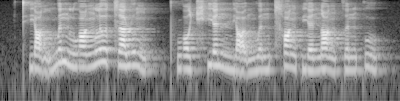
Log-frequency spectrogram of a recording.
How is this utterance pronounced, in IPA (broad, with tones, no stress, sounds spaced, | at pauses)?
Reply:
t̪ʰ j ɑ̰˨˩ ŋ m w ə˥˩ n l w ɑ˧˥ ŋ l ɤ˥˩ t͡s ä˥ ɻ ɤ˥˩ ŋ | pʰ w ɔ˧˥ t͡ɕʰ j ɛ˥˩ n n̪ j ɑ̰˨˩ ʊ̯ n̪ w ə˧˥ n t͡sʰ ɑ˥˩ ŋ p j ɛ˧˥ n ɑ˥˩ ŋ k ə˥ n k u˥˩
